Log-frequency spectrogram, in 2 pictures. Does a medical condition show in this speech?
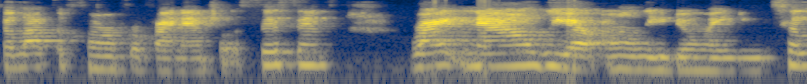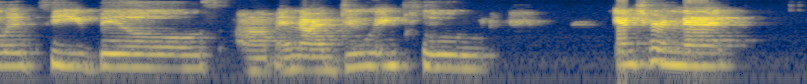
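No.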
